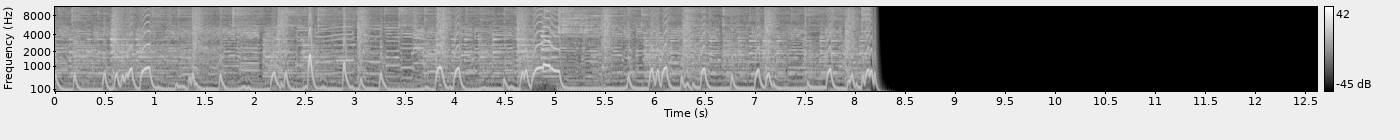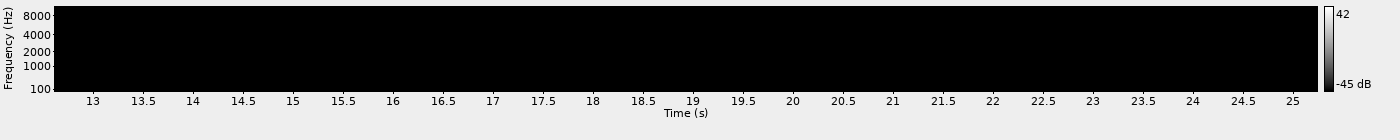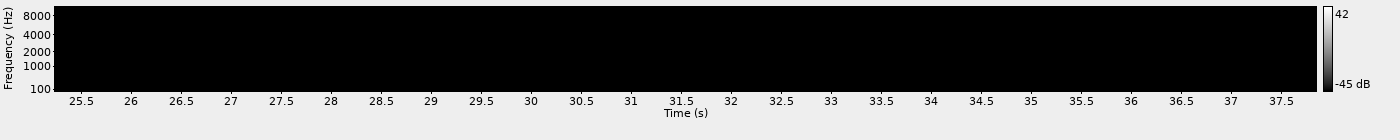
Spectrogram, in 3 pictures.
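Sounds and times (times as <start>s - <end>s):
rhythm: 0.0s - 8.3s.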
